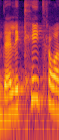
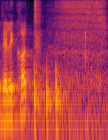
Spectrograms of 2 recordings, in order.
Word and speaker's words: delicate: 그 다음에 이제 김지영 선생님은 이건 delicate라고 하는데 delicat이에요. delicate.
